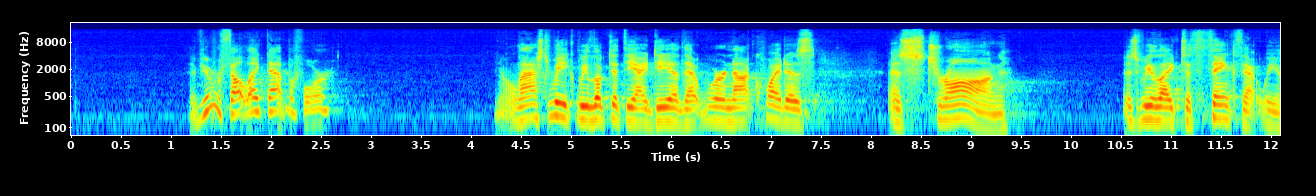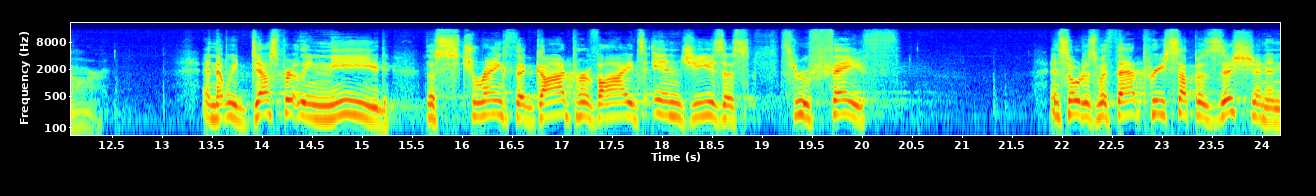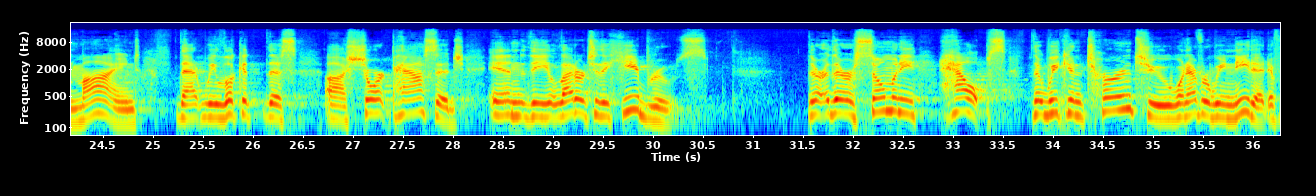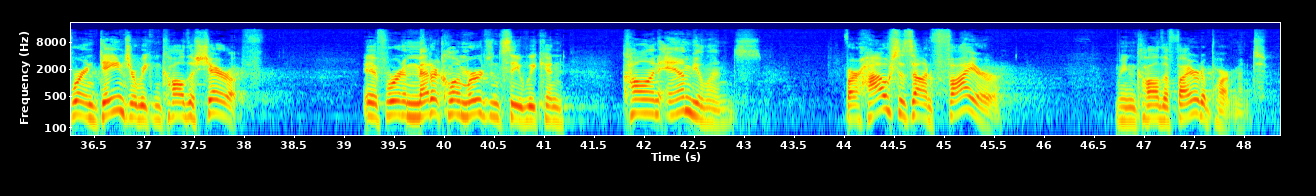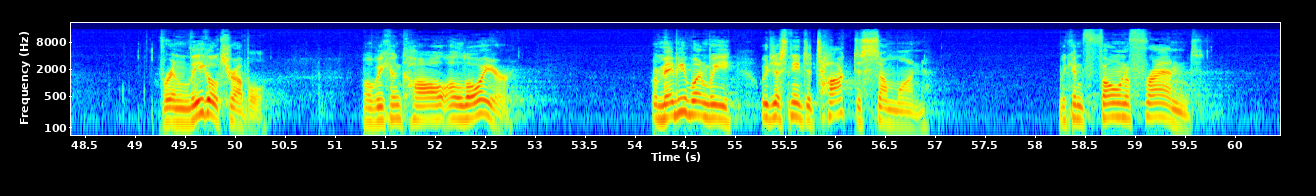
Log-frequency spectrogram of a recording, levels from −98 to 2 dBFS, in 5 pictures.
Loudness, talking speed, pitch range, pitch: -19 LUFS, 140 wpm, 150-195 Hz, 170 Hz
